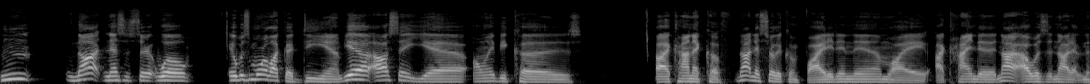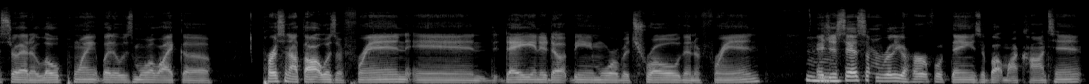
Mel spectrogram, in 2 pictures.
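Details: Adult male; normal speech.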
